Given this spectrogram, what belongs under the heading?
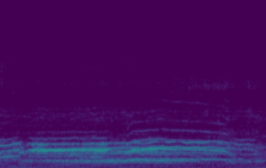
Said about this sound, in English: Outside the Virginia courthouse, Depp fans gather to cheer on their hero.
